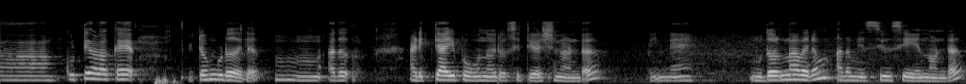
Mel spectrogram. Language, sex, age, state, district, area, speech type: Malayalam, female, 30-45, Kerala, Thiruvananthapuram, rural, spontaneous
